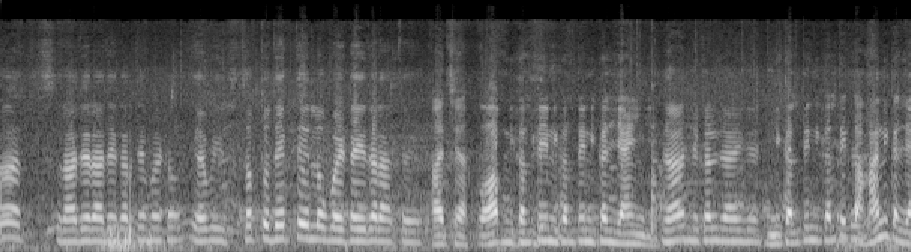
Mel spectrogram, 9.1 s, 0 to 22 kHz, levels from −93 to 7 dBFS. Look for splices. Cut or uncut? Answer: cut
